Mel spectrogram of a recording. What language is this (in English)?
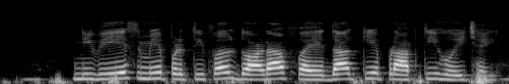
Magahi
